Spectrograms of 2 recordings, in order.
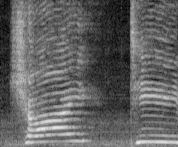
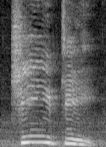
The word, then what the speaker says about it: chai tea: I was mispronouncing it's supposed to be chai tea not cheap tea and somebody told me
